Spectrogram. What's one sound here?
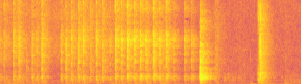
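Sugar pours through a funnel into a glass jar.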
